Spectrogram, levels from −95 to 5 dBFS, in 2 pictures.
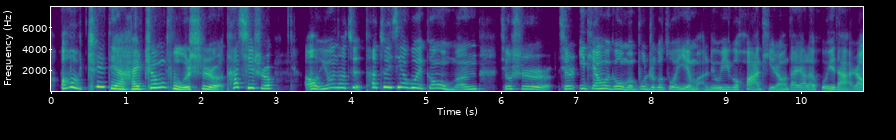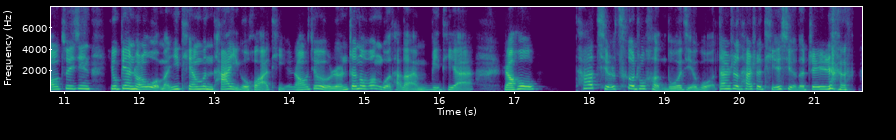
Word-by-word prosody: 哦， - - +6 0.3
这 455 -2 +6
点 275 - +7
还 240 +2 +6
真 360 +11 +5
不 235 - +7
是。 220 -3 +3
他 400 +3 +1
其 395 -3 +6
实 295 -4 0 0.4
哦， 255 +3 +2
因 265 +5 -1
为 375 - -4
他 375 -1 +1
最 385 +4 0
他 390 - -2
最 405 +1 +7
近 400 -1 +3
会 365 -3 +3
跟 325 +3 -6
我 300 - -1
们 220 +2 -5 0.3
就 250 - -5
是 250 - -2
其 255 - -5
实 265 - -4
一 285 - -2
天 265 +1 -1
会 280 -1 -1
给 240 - -2
我 255 - +2
们 180 -4 -4
布 240 +3 -6
置 205 -2 -5
个 195 0 -5
作 210 +1 -4
业 200 - -2
嘛， 160 -5 -10
留 170 0 -6
一 200 +2 -5
个 195 0 -5
话 190 - -4
题， 200 -2 -10
然 175 - -7
后 - - -9
大 205 0 -8
家 190 -1 -7
来 185 - -6
回 180 -3 -4
答。 195 -1 -5
然 180 +1 -4
后 225 +2 -1
最 265 +2 -4
近 270 -1 -2 0.2
又 265 - 0
变 270 +1 +2
成 240 -3 +3
了 225 - 0
我 230 - +2
们 - - -6
一 240 - +1
天 240 -1 -2
问 240 -3 0
他 230 +3 +2
一 235 - -4
个 155 -6 -3
话 155 - -3
题， 190 0 -14
然 195 -2 -4
后 215 - -5
就 270 +4 -4
有 170 -9 +1
人 160 +4 -2
真 255 -1 +3
的 275 - +1
问 270 -2 -4
过 180 -6 -3
他 - - -9
的 160 -1 -3
MBTI， 180 +1 -7 0.4
然 195 -1 +4
后 250 +1 +2 0.5
他 305 +2 -3
其 320 -7 -3
实 225 +2 -3
测 270 +3 0
出 265 +1 -2
很 240 -6 -6
多 165 +3 -3
结 165 -4 -6
果， 165 - -7
但 260 +1 0
是 265 -1 +1
他 240 -1 -1
是 250 -1 -1
铁 220 0 -3
血 235 -7 -5
的 170 0 -4
J 220 +5 -2
人。 230 -4 0
240 Hz, 285 characters per minute, -23 LUFS, 195-275 Hz, 0.5 s, 点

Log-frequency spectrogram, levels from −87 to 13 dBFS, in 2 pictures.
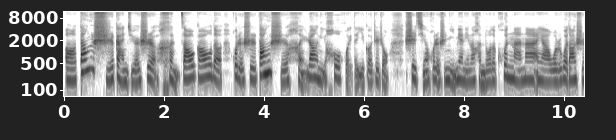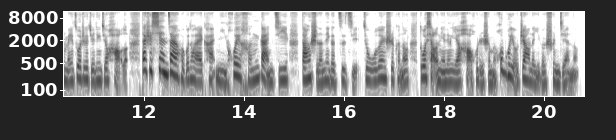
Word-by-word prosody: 呃， 180 -1 +2
当 330 +4 +6
时 190 - +4
感 200 -6 +2
觉 160 +2 -5
是 185 -2 +1
很 205 +4 -4
糟 200 0 +5
糕 220 +2 +2
的， 315 +8 0 0.2
或 230 - 0
者 175 -3 -2
是 185 0 -1
当 260 +6 +9
时 165 - 0
很 275 - -5
让 220 -3 +2
你 - - -5
后 215 -3 -4
悔 195 - -10
的 - - -12
一 - - -6
个 - - -6
这 - - -6
种 - - -7 0.3
事 200 -3 +1
情， 155 +1 -3
或 190 +2 -6
者 - - -3
是 - - -4
你 185 -3 -2
面 185 -2 -2
临 165 -1 -8
了 175 +1 -5
很 145 -5 -5
多 160 +3 -6
的 175 - -6
困 215 0 -2
难 175 -1 -3
呐， 190 0 +1
“哎 - - -2
呀， 170 -3 -2
我 170 +1 -3
如 175 +1 -5
果 190 -2 0
当 185 0 +1
时 180 - -3
没 170 0 -5
做 210 +1 -2
这 195 - -5
个 190 - -2
决 165 -2 -7
定 175 +2 -4
就 180 +1 -2
好 - - 0
了”。 - - -6 0.3
但 330 0 +6
是 320 - +3
现 310 -3 +7
在 250 -4 +7
回 200 -4 -6
过 175 - -7
头 195 +1 -3
来 165 -3 0
看， 180 - -4
你 155 -4 -4
会 235 - +1
很 180 +2 -4
感 - - +3
激 180 +4 -3 0.2
当 190 +2 +4
时 160 - +2
的 155 0 -5
那 175 +1 -5
个 165 -1 -6
自 170 +3 -5
己， 165 - -7
就 185 -2 -6
无 175 0 -6
论 200 +1 -1
是 180 -2 -3
可 - - -11
能 160 +1 -4 0.2
多 215 0 +1
小 205 - +2
的 - - -1
年 150 -2 -2
龄 160 +1 -5
也 155 0 -2
好， - - 0
或 175 - -10
者 140 - -7
什 145 - -3
么， 140 - -5
会 330 - 0
不 275 - -3
会 240 -2 +3
有 170 -6 -4
这 200 +5 +1
样 180 -2 +1
的 155 - -7
一 - - -7
个 145 - -9
瞬 150 -1 -3
间 155 - -6
呢？ 255 - -8
185 Hz, 305 characters per minute, -21 LUFS, 165-210 Hz, 0.3 s, 当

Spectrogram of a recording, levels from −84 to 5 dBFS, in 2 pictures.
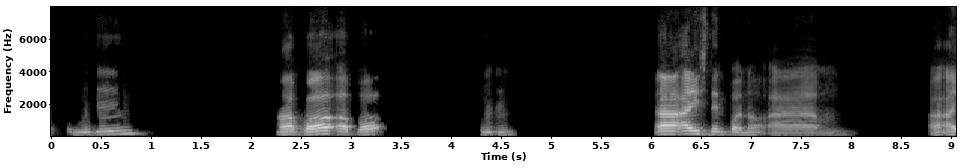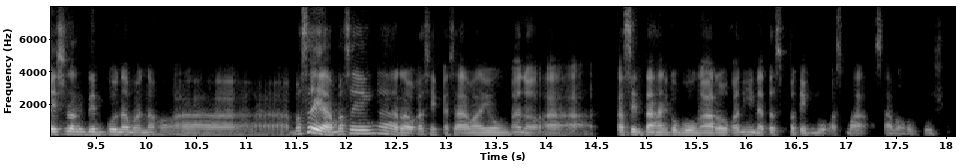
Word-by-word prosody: Mm. 170 +7 -7 1.3
Opo, 160 0 +4 0.3
opo. 155 +2 +1 0.9
Mm. 145 +1 -10 1.4
Ah, 175 0 +9
ayos 185 +1 +5
din 155 -2 -2
po, 145 -3 -1
'no, 135 +2 -7
um, 120 -1 -6 1.0
ah, - - -4
ayos 160 0 +4
lang 160 -2 +1
din 155 -1 -2
po 155 +1 -2
naman 145 -2 -4
ako, 145 -1 -11
ah, 120 -1 -12
masaya 185 -5 +5
masaya 210 +7 -3
yung 215 - -11
araw 155 -11 -3
kasi 150 -7 -12
kasama 125 +2 -6
yung 135 0 -5
ano, 125 -5 -8
ah, 115 0 -11 0.2
kasintahan 145 -2 -3
ko 140 - -5
buong 130 0 -4
araw 130 0 -2
kanina 140 -2 -6
tapos 135 0 -9
pati 135 -1 -7
bukas 120 -1 -14
makakasama - - -13
ko - - -16
po - - -21
siya. - - -29
145 Hz, 130 wpm, -23 LUFS, 130-160 Hz, 1.4 s, Ah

